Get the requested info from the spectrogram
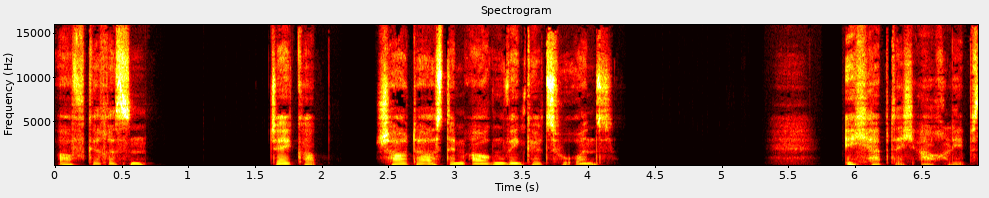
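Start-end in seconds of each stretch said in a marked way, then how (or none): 5.9-6.9 soft unvoiced farewell whisper. A narrator's reading. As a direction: breathe it tenderly.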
